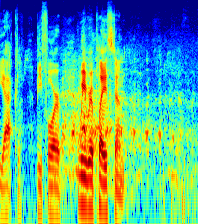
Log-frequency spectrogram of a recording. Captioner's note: audience laughs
